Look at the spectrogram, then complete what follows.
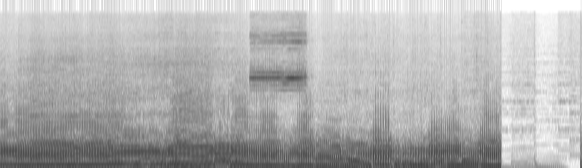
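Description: Electronic background music: a steady low bass drone under a wavering synth line. It cuts out abruptly about five seconds in.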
